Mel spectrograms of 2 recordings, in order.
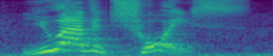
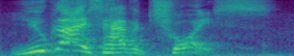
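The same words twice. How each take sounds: First: "have" stressed, higher and slowed; slow, pitched-up "You have a choice" with weight on "have"; emphatic repeat. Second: Said in the usual way. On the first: Shown as a demonstration.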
